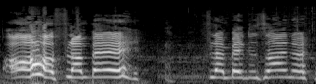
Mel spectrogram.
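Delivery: high-pitched loud yell; piercing high exclamation; really loud outburst. Real, not acted. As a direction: cry out suddenly, way up high. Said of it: "that was probably really loud".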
